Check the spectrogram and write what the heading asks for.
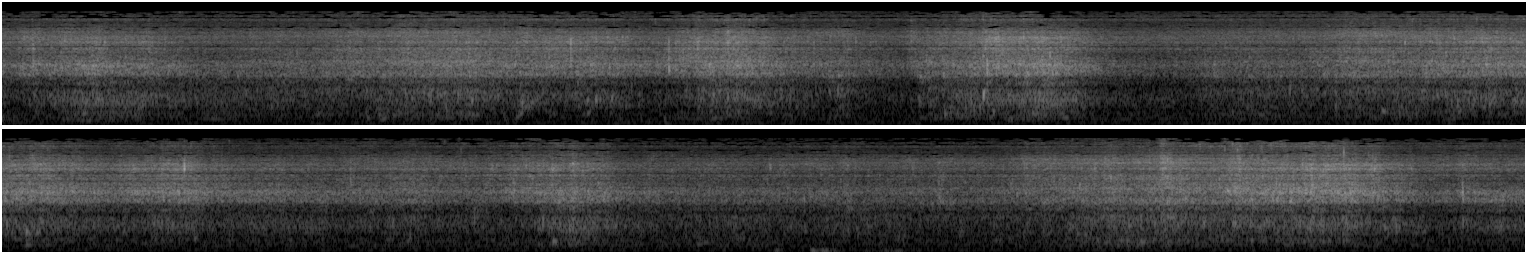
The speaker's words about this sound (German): Du kannst den Blick aufs Meer und die Wellengeräusche genießen.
